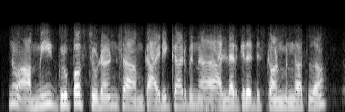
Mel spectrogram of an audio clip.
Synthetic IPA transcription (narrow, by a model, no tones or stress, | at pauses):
nuamiːɡɾuːpɔfsʈuɽəɳʈsaamkaːjɽiːkaɾɖbənalaɾkid̪eɖiskawɳʈbənɡʱat̪lə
